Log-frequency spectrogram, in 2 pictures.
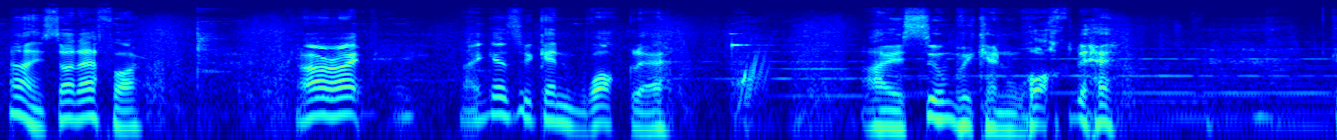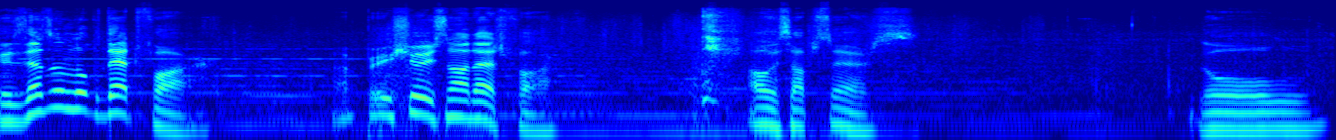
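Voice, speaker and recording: A man's voice: fairly high pitch, big pitch swings, unhurried, long pauses. A man live-streaming with casual, joking, informal gameplay commentary and hesitant phrasing. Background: game music.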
